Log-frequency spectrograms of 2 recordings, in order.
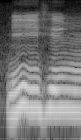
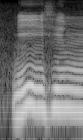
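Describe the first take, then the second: Both takes have the same delivery.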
